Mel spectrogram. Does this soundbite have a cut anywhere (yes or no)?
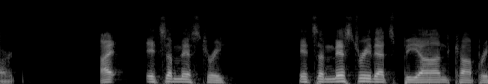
no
